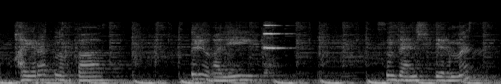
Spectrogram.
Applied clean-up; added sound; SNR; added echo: none; Bowed string instrument; -3 dB; reverberation time 3.0 s.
